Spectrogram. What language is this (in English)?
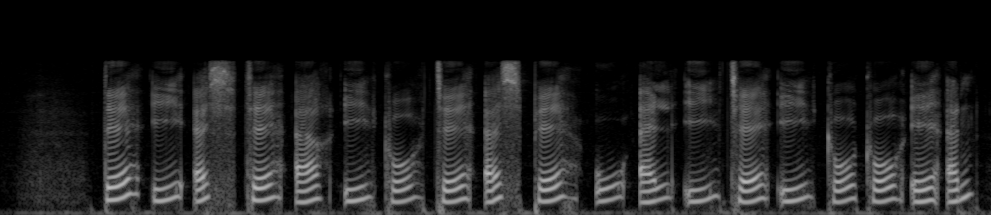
Norwegian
